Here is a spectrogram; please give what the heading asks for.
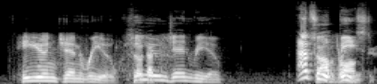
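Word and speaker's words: Hyun-jin Ryu: i'd looked it up it's pronounced he yoon i'm going to mess that up the second time i say it he yoon jin ryu yoon jen ryu absolutely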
